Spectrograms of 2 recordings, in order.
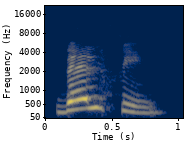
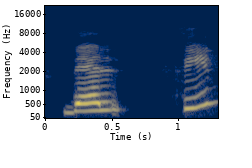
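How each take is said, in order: First: DELfin with a strong DEL, fin falling; stress on first syllable. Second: Delfín slow and split, FIN rising as a question; stress on last syllable. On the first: Teacher contrasting intonations for the class, stress on DEL. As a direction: punch the DEL of delfín and drop fin. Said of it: "cómo es diferente la entonación". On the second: Teacher testing intonation for the class, questioning stress on FIN. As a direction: draw out delfín, lifting the final FIN. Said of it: "hago el jueguito de la entonación". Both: Shown as a demonstration.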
